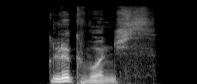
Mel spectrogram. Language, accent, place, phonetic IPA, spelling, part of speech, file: German, Germany, Berlin, [ˈɡlʏkˌvʊnʃs], Glückwunschs, noun, De-Glückwunschs.ogg
- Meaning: genitive singular of Glückwunsch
